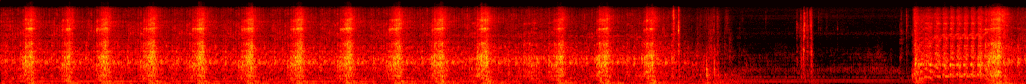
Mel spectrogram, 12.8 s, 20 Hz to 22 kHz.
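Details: 1997 Ford F350 7.3 turbo diesel, just started after new starter, batteries and wiring repair: steady pulsing idle with a short dip midway, then picks right back up; normal idle. A fuse keeps blowing, cause not yet found.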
